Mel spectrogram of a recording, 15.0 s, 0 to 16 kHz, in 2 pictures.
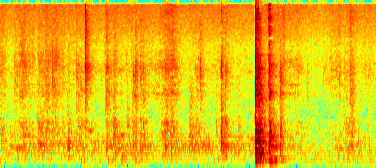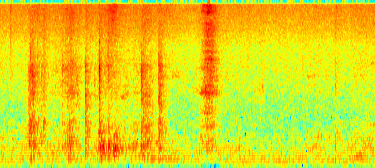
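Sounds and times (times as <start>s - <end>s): soft knocks and handling noises: 0.0s - 11.0s
loud clunk with rattle: 5.1s - 5.8s.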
